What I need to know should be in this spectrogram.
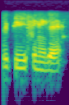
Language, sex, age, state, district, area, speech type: Malayalam, male, 45-60, Kerala, Palakkad, rural, conversation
